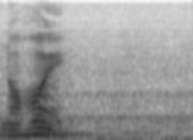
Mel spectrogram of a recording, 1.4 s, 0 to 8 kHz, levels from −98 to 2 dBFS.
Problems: constant background noise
